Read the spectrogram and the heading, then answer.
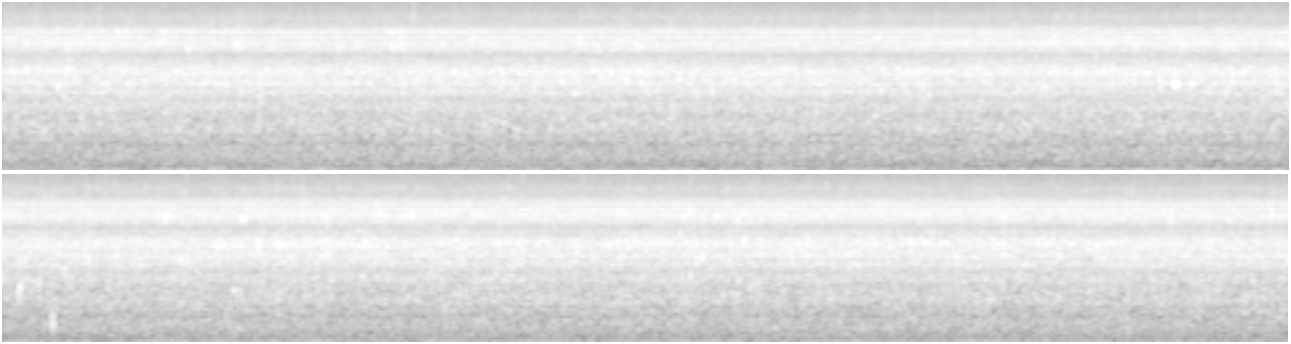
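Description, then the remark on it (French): A steady, continuous rush of stream water flowing and trickling over rocks, broad and even throughout with no pauses, heard alone without any voices. “écoute le bruit de l'eau glisser sur les roches.”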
